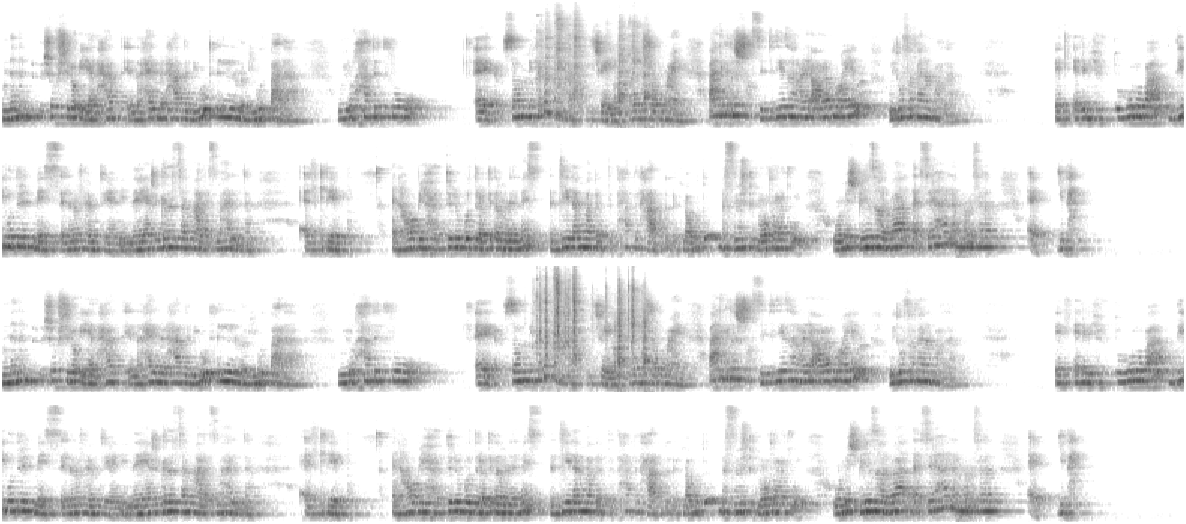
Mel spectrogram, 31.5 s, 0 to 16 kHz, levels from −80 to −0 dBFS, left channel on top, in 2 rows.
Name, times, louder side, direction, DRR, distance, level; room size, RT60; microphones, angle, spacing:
voice 1, 0.0-5.5 6.3-12.7 13.1-13.4 14.0-20.3 20.6-29.6 29.8-30.0, equal, 80° left, -3 dB, 2.3 m, -36 dB
sound 1, 7.0-8.7, right 7 dB, 60° right, 0.8 m, -36 dB
9.0 x 4.2 x 5.2 m, 0.89 s
head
